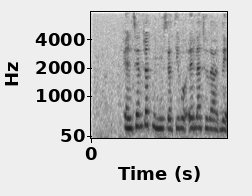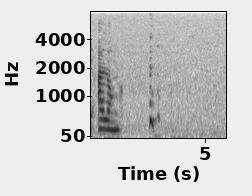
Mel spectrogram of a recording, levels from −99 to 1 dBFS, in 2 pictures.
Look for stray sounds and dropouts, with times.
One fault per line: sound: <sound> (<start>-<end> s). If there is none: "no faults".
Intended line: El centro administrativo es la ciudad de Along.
sound: laugh (3.9-4.1 s)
